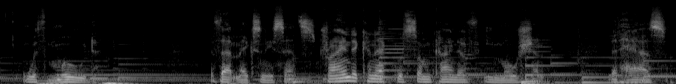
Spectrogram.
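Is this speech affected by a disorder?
No.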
